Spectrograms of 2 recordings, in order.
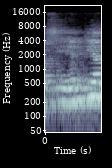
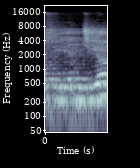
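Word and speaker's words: scientia: इसकी दो प्रोनाउंसिएशन होती है, आप सिएंटिया भी कह दें ठीक है, आप सिएंचिया भी कह दें ठीक है।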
